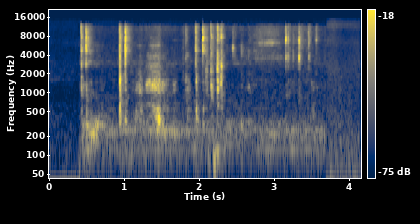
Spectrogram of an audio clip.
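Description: Typing on a computer keyboard: faint, irregular key clicks as a chat message is typed out.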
